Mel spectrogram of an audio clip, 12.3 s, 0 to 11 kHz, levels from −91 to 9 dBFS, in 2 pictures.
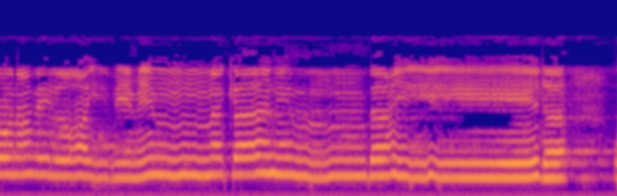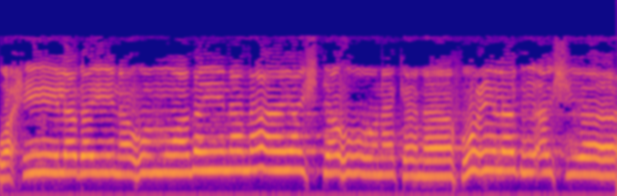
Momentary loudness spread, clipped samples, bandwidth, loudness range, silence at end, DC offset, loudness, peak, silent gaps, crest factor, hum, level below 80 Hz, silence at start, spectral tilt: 6 LU; under 0.1%; 6.6 kHz; 4 LU; 0 s; 0.3%; -17 LUFS; -4 dBFS; none; 12 dB; none; -64 dBFS; 0 s; -5.5 dB/octave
